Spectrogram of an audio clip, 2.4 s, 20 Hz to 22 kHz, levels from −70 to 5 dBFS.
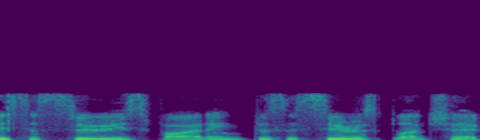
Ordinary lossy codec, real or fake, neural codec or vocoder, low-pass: AAC, 48 kbps; fake; codec, 24 kHz, 0.9 kbps, WavTokenizer, medium music audio release; 7.2 kHz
